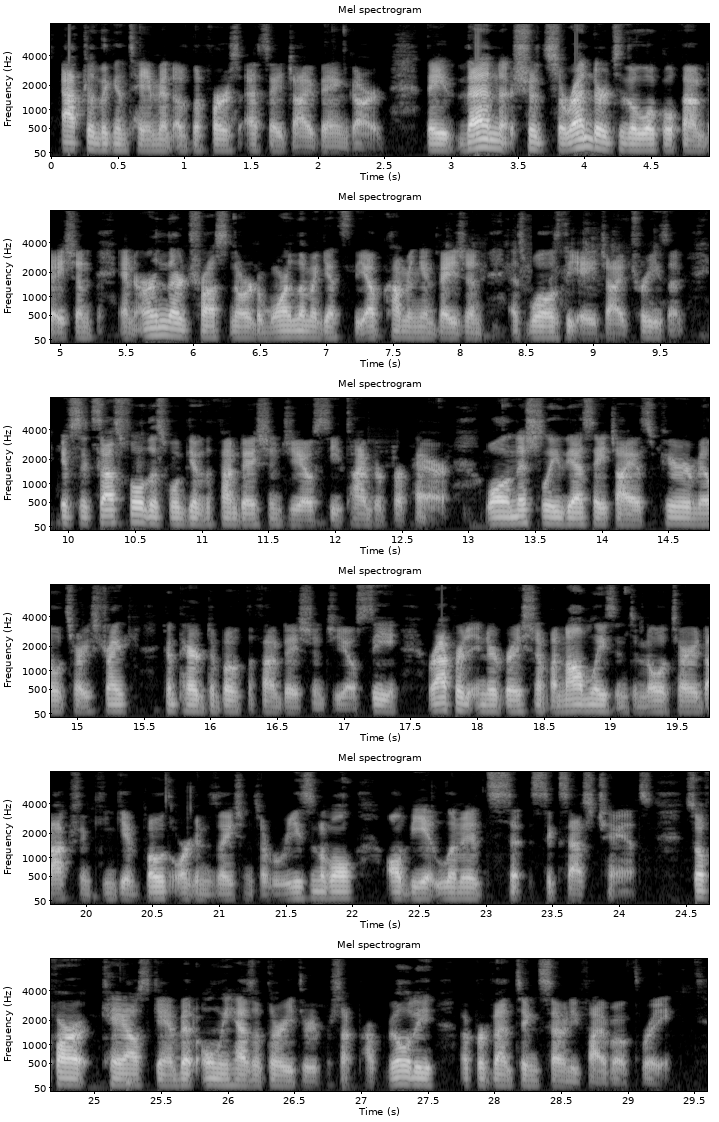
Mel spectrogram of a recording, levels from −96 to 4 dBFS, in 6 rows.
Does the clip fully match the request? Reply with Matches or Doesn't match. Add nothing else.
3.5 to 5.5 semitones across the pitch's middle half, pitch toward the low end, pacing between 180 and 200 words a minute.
Doesn't match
